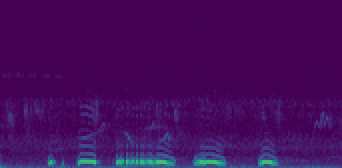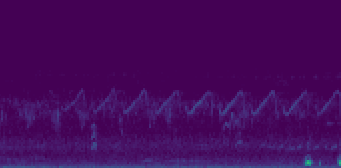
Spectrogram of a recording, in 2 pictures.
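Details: Cooing phrase from a spotted dove used as a decoy: rising hooked notes, a long vibrating coo, then two falling coos. High faint chirps from another bird follow, and a single note comes near the end.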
